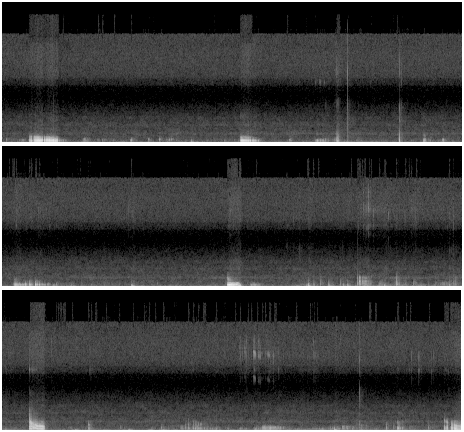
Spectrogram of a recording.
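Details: Stomach growling in a sleeping person (Mary): irregular gurgling and rumbling bursts from the abdomen, normal bowel sounds from gut movement.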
